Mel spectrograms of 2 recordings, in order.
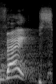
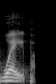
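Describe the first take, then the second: First: The word begins with a V sound. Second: The word begins with a W sound.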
